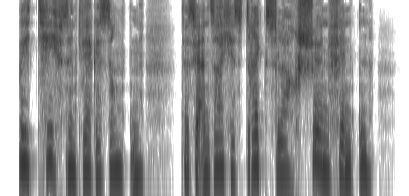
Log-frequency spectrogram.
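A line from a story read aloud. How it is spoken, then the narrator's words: Sighing. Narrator (German): Berenice seufzte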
